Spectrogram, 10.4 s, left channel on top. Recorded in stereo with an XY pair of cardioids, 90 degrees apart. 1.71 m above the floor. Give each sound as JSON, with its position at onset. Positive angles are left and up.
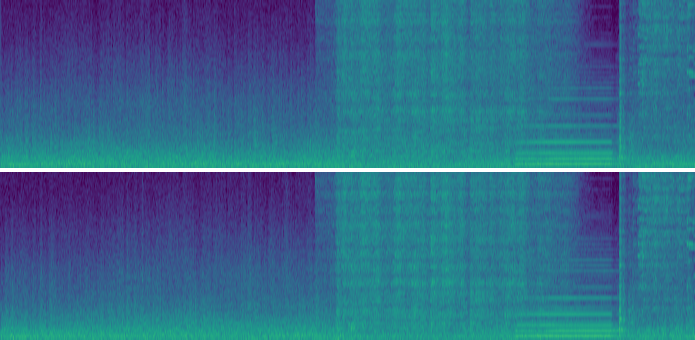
{"t": 4.7, "sound": "crumpling", "azimuth_deg": -55, "distance_m": 7.0}
{"t": 7.7, "sound": "a violin", "azimuth_deg": -35, "distance_m": 5.5}
{"t": 9.3, "sound": "breaking glass", "azimuth_deg": -35, "distance_m": 3.5}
